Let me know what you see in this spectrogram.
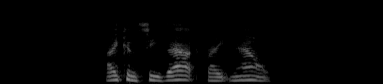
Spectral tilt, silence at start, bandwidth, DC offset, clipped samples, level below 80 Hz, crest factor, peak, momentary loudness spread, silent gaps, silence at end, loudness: -4.5 dB/octave; 1.05 s; 7.4 kHz; under 0.1%; under 0.1%; -86 dBFS; 20 dB; -24 dBFS; 11 LU; 2.02-2.07 s; 1.15 s; -42 LUFS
